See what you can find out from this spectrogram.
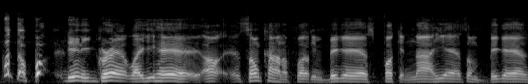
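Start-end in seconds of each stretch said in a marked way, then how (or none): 0.0-0.5 very high, louder mock alarm; hammed-up high shock; startled outburst. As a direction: imitate a startled friend squawking. Acts out startled friend.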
